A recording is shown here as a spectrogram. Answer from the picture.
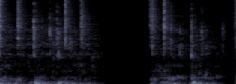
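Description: Rapid typing on a computer keyboard: a quick run of keystrokes, a brief pause about a second in, then another run.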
